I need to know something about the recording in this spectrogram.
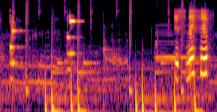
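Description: Eiliko desktop companion robot making electronic sounds: faint steady tones with a string of ticking clicks, and a bright chime about a second and a half in. Near the end, its high-pitched synthesized voice starts up.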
